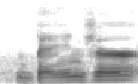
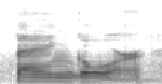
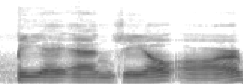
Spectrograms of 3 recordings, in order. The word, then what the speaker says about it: Bangor: to Maine, when they come to Bangor, they pronounce it Banger or Banger, and the actual pronunciation of the city is Bangor, Bangor, but we just wanted to add that little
